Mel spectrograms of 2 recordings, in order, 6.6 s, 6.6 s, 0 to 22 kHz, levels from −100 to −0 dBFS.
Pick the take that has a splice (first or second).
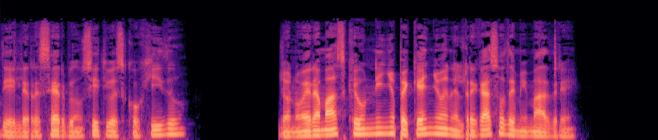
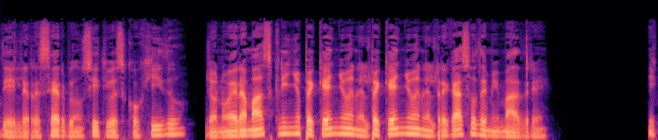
second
